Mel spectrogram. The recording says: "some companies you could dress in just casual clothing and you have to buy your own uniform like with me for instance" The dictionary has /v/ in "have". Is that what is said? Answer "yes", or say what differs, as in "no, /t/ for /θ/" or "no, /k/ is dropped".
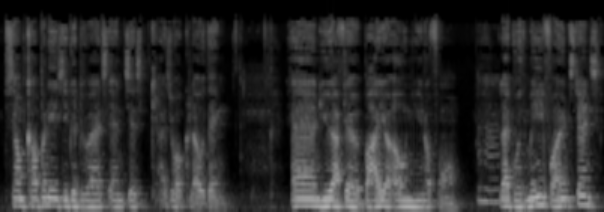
no, /f/ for /v/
